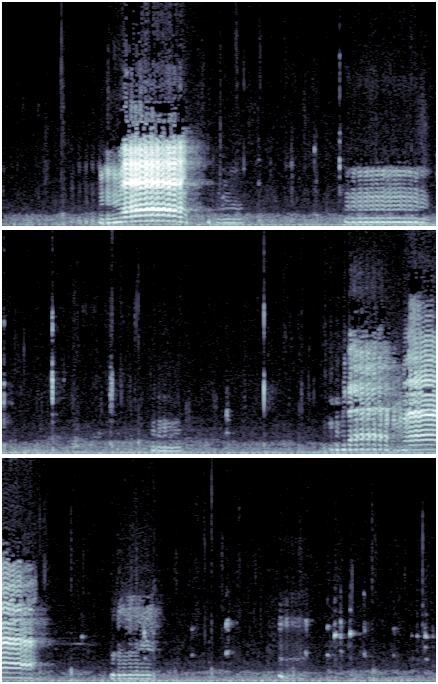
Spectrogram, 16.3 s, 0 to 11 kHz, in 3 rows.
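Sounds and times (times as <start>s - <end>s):
lambs bleating: 1.2s - 3.0s, 4.3s - 5.4s, 7.3s - 7.7s, 9.5s - 11.3s, 12.2s - 12.8s.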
